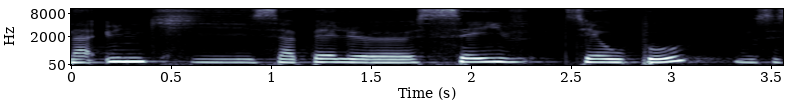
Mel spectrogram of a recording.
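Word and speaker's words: Teahupo'o: Il y en a une qui s'appelle Save Tiaopo. Donc, ça s'écrit SAVETEAHUP2O.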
